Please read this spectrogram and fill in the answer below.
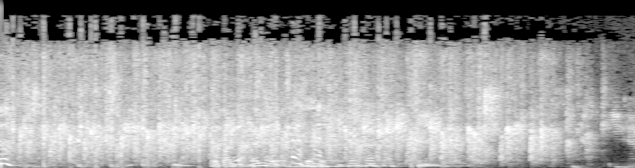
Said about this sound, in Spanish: Un aplauso, ¿no?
